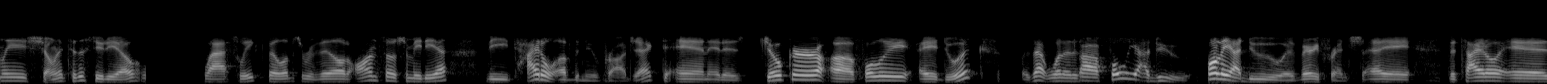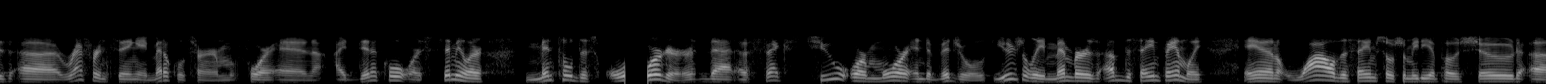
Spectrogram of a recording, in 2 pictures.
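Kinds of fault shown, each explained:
playback stall: The output goes silent in mid-flow and then carries on from where it stopped, most likely because the player ran short of data or its thread was blocked. At 1.46 s, right after "it to the studio", the sound halts for about 0.59 s. At 21.72 s, after "identical or similar mental", a shorter gap of about 0.23 s follows before the audio resumes with "that affects two or".
lost AMR speech frames: When a coded speech frame is discarded, the AMR decoder fills the gap by repeating its last good pitch and vocal-tract parameters at reduced gain. Here the speech passes through narrowband AMR, limited to roughly 200 Hz to 3.5 kHz. Around 22.24 to 22.33 s, just before "that affects two or", there is a brief dip or warble. This fits a single concealed 20 ms frame, and the voice recovers with a momentary roughness.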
